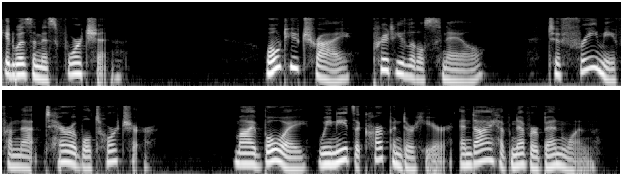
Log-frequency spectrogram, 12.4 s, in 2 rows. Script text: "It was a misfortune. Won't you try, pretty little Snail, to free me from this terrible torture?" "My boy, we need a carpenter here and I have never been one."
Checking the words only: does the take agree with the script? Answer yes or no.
no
